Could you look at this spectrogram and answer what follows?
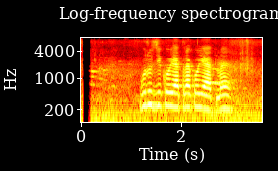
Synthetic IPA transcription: ɡuɾud͡zikojat̪rakojad̪ma

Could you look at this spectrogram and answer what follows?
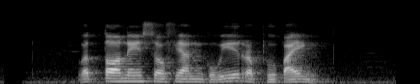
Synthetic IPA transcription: wət̪ɔnesofijankuwirəb̥ṳpaɪŋ

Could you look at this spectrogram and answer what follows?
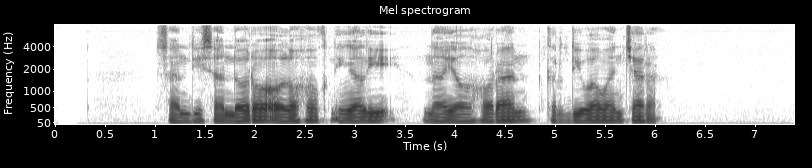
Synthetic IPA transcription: sandisandɔɾɔɔlɔɦɔkniŋali | naəlɦɔɾankərdiwawaɲt͡ʃaɾa

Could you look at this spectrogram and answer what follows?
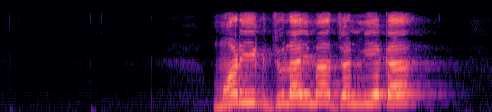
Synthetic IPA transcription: mʌɽikd͡zulajmad͡zʌnmijeka

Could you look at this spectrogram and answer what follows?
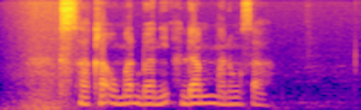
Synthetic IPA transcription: sakaʔumat̪̚baniʔadamːanɔŋsa

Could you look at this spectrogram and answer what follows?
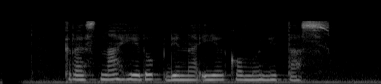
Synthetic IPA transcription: kɾɛsnaɦiɾʊp̚dinaʔiəkomunit̪as

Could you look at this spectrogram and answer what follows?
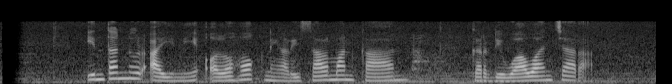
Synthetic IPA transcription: ʔint̪anːura̰iniʔɔlɔɦɔk̚niŋalisalmankankɨrdiwawaɲt͡ʃaɾa̰

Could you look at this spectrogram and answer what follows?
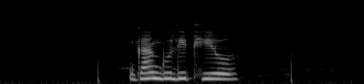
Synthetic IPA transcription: ɡaŋɡulit̪ʰijo

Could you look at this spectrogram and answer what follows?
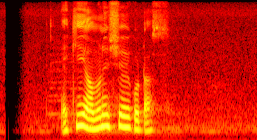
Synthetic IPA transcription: ekiamoniʃjoekoʈas

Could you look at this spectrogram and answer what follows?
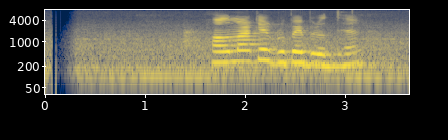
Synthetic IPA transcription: hɔlmaɾkeɾɡɾupeɾbiɾud̪ʱːe

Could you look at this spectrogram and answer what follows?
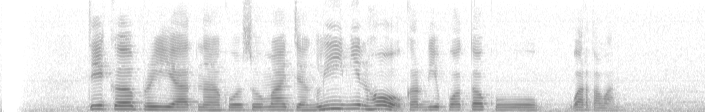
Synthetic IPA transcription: t̪ikəpɾiat̪̚nakusumahd͡ʒɨŋliminɦokərdipɔt̪ɔkuwʔart̪awan

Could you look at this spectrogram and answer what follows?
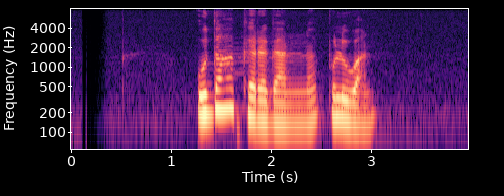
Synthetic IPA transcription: ud̪aːkəɾəɡanːəpuluʋan

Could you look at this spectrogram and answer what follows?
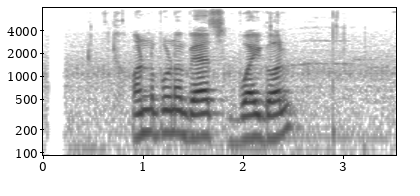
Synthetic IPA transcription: ʌnːʌpurɳʌbjat͡sbwajɡʌl

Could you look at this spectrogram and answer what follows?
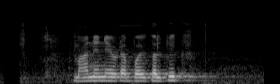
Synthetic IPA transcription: manenewʈabʌjkʌlpik

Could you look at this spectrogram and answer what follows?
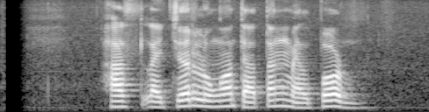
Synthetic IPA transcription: hasle̥ʒ̥ərluŋɔd̪̥ä̤t̪əŋmɛlb̥ɔrn

